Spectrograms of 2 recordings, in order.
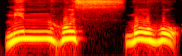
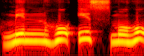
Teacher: Karena hamzah wasol ini akan hilang, akan tidak dilafalkan ketika diwasolkan.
